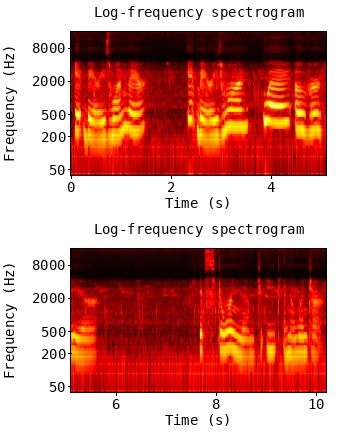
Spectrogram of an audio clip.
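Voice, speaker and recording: Slow-paced preschool teacher woman, tinny recording. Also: mid-range voice, slightly rough. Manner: expressive, simple teacherly phrasing with questions to children. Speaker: preschool teacher reading a picture book aloud. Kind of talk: storytime read-aloud for young children with simple explanations. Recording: phone-like narrow band, faint background noise.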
